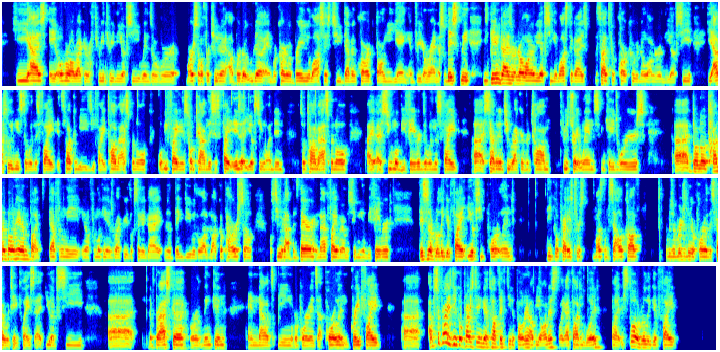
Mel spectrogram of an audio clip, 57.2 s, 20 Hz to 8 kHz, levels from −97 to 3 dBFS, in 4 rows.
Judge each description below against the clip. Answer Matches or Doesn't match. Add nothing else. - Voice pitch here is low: Matches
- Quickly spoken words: Matches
